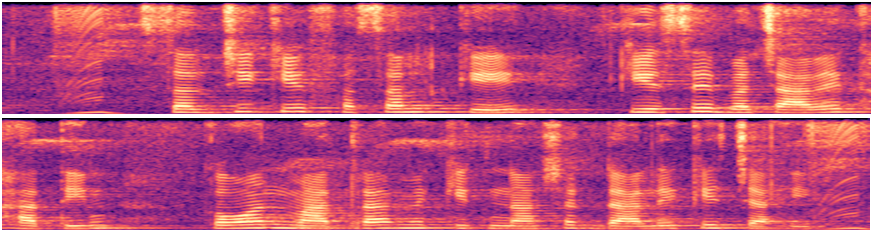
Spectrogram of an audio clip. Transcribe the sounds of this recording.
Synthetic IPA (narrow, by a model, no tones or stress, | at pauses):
səbd͡ʒikefʰəsəlkekeːsebət͡ʃaːʋekʰaːt̪inkəʋənmaːt̪ɾamẽkɪʈnaːʃək̚ɖaːleket͡ʃaːɦi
